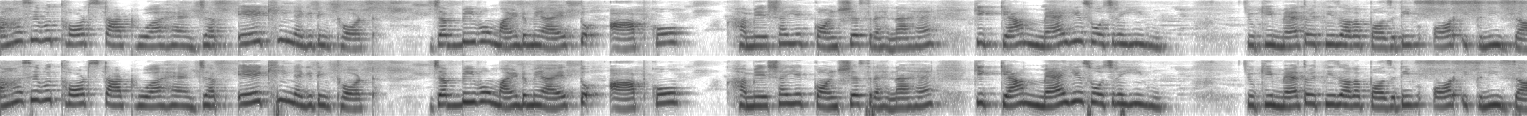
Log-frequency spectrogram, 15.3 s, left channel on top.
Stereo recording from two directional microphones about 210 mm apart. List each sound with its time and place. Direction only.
0.0 s speech: 30° right (ahead or behind)
12.5 s speech: 30° right (ahead or behind)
